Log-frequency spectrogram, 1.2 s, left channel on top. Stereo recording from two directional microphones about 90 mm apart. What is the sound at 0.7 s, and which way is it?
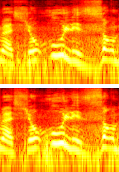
Speech, 25° right (ahead or behind).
